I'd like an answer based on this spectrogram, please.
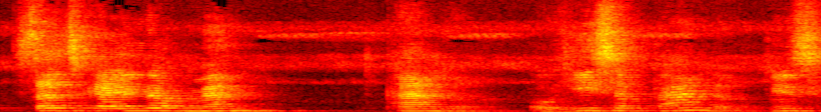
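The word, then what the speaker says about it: Pandar: And now you have got again very interesting questions like, you know, you remember this man, P-A-N-D-A-R, and that is pronounced Pandal. Not Pandal, but Pandal.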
